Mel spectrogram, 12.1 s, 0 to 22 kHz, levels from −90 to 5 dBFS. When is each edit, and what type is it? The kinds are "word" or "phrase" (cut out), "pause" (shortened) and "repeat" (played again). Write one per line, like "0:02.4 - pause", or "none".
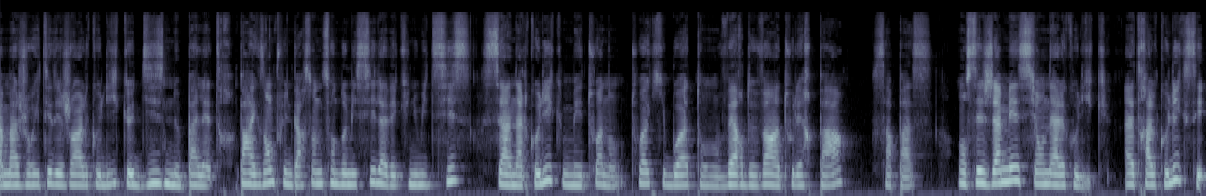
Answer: none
